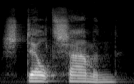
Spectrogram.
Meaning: inflection of samenstellen: 1. second/third-person singular present indicative 2. plural imperative
- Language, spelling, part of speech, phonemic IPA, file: Dutch, stelt samen, verb, /ˈstɛlt ˈsamə(n)/, Nl-stelt samen.ogg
